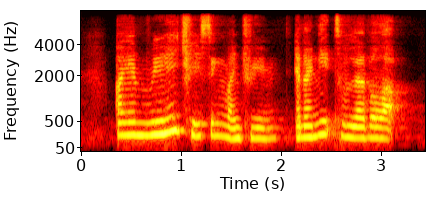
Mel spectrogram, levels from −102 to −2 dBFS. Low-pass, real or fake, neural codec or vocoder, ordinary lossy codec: 7.2 kHz; fake; codec, 44.1 kHz, 2.6 kbps, DAC; none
